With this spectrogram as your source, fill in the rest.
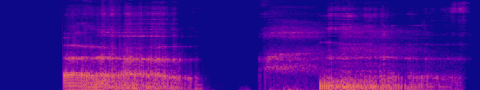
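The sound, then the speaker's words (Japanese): Two long, loud, rumbling burps from a girl, each lasting about a second, separated by a brief pause. No talking, just the drawn-out belches. “でしたら、お兄さんを惚れさせるゲップをたくさんしなければなりませんね。”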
